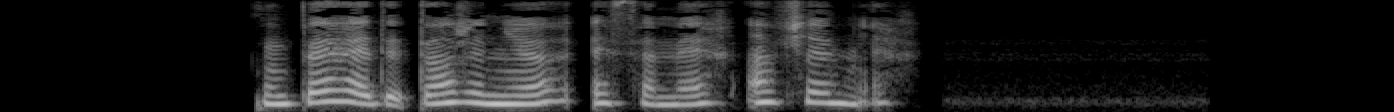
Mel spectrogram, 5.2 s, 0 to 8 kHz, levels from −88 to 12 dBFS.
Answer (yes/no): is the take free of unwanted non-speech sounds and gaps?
yes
